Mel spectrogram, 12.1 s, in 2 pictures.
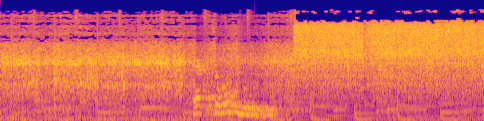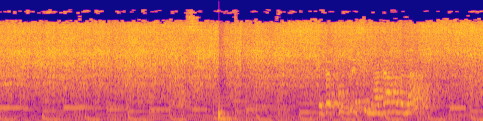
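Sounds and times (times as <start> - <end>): tomatoes sizzling in oil: 0.0 - 12.0.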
